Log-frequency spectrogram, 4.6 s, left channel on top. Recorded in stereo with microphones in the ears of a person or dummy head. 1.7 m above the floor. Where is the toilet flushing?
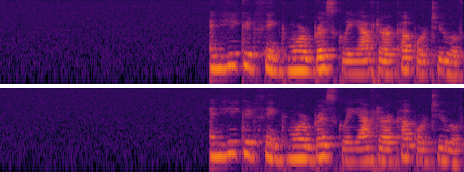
No toilet flushing in this recording.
